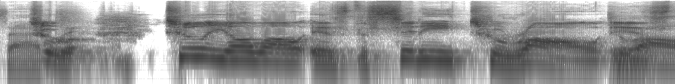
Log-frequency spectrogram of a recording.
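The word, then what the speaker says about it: Tuliyollal: So they did a lot of Central and South America with the southern part of Tulioli. However you pronounce that. Tuliolol is the city.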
